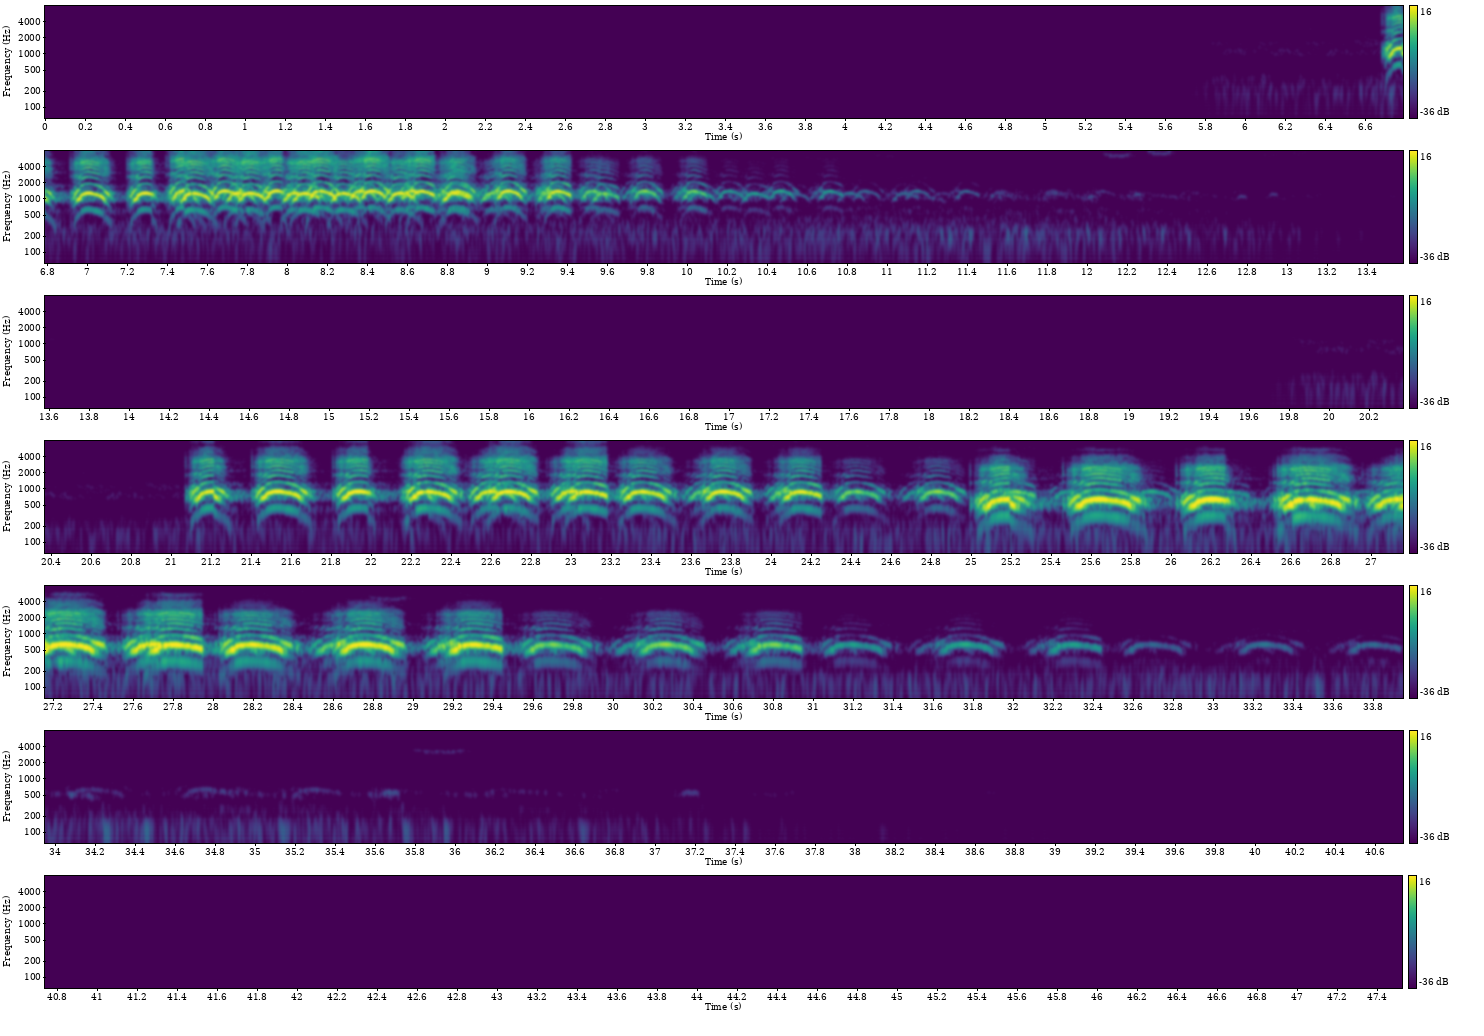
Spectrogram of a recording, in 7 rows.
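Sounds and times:
crow: 6.7 - 13.7, 21.1 - 34.0.

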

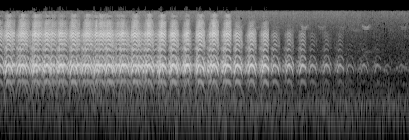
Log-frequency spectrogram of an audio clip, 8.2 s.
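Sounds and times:
crow cawing: 0.0 - 8.1.

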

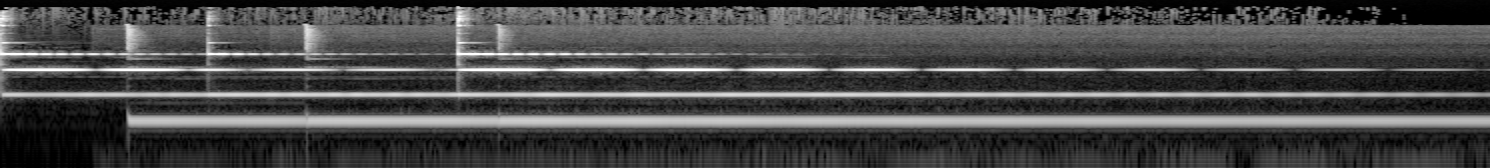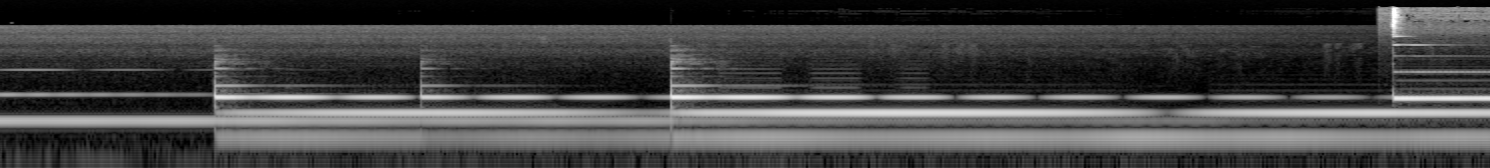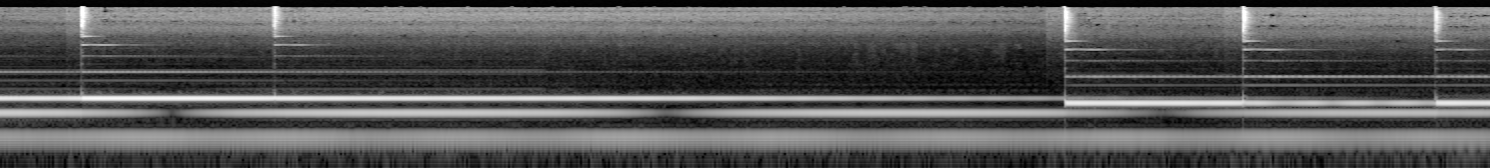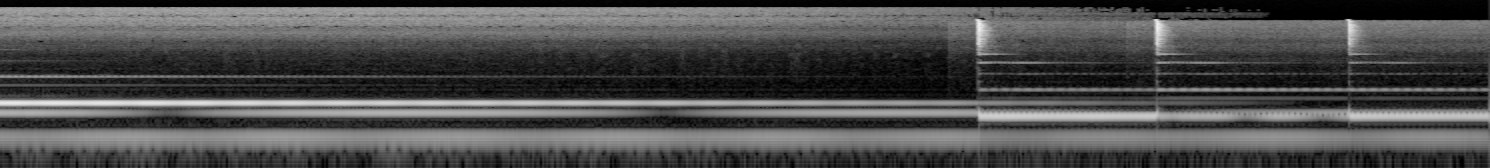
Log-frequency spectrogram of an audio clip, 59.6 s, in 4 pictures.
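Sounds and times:
pentatonic bell melody: 0.0 - 59.5.

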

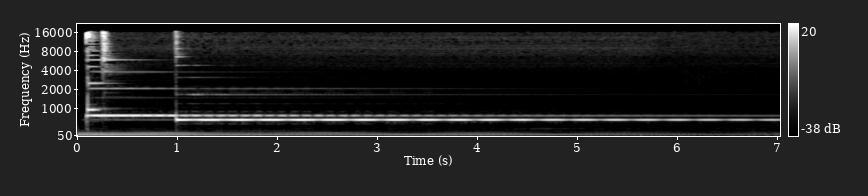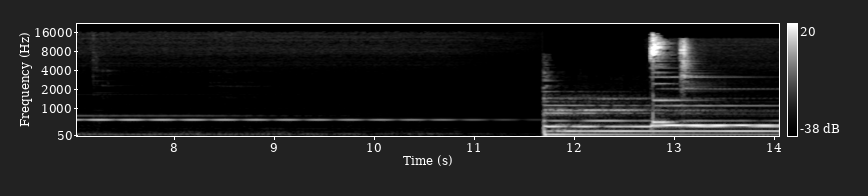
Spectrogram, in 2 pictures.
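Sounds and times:
long pentatonic bell tones: 0.1 - 11.0, 11.7 - 14.0.

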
